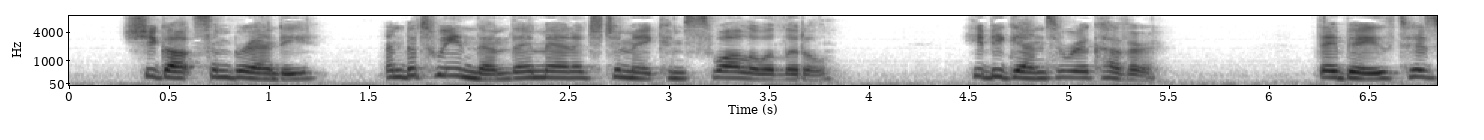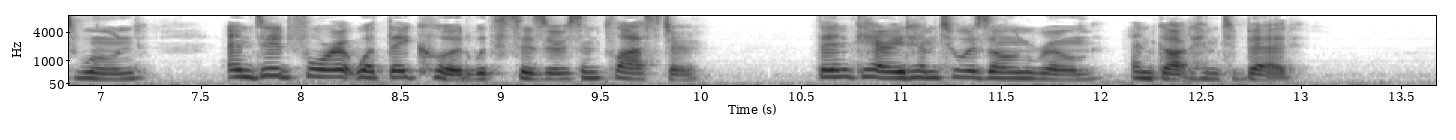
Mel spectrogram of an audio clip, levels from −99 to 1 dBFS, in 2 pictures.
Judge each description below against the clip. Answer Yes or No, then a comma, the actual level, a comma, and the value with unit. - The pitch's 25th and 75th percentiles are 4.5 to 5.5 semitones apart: No, average, 3.8 semitones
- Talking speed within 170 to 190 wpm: No, average, 200 wpm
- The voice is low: No, high, 225 Hz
